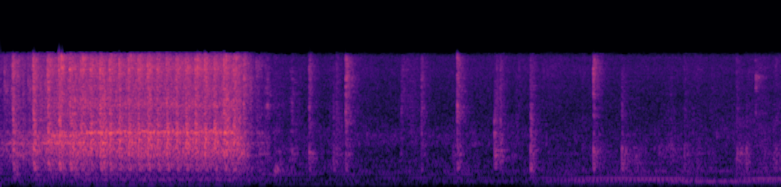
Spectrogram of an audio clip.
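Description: Sewing machine fitted with a walking foot stitches quilt-as-you-go blocks and borders, a loud fast rattling run for about two seconds, then stops and is followed by scattered soft clicks and handling noises.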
